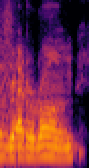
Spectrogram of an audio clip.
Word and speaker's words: Grateron: Your names, you guys are part of, we got Luis Gonzalez, Grateron. Hope I pronounced those correctly, with the you did.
